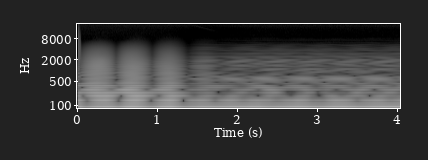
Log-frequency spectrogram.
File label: PHAT BASE, BASSES; Masterbits; Vintage Voltage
